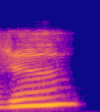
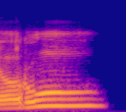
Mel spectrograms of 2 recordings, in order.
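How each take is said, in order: First: The r sound is light and thin. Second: The r sound is heavy and full. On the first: The speaker calls it wrong. "we don't say Ru" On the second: The speaker calls it right. "we say Ru ... so heavy again"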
